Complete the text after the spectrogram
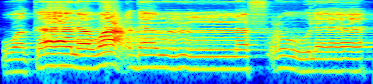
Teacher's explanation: او میں واو مدہ ہے اور یہاں پر دو زبر وقف کریں گے تو ایک زبر کے ساتھ الف پڑھیں گے اس طرح سے. وَكَانَ وَعْدًا مَفْعُولًا.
